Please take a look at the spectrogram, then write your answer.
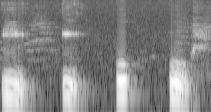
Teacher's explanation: संवृत मतलब होता है क्लोज, यानी कि मुंह पूरी तरह नहीं खुलता इसमें।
